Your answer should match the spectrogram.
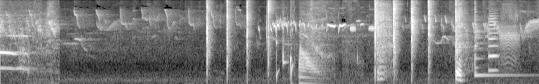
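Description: A held bird call fades out in the first half-second, then faint high chirping. From about three seconds in, a run of sharp clicks and knocks follows, mixed with short pitched cries.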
